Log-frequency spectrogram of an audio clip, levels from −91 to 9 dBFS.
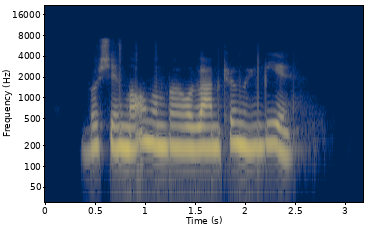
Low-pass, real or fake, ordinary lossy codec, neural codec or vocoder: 7.2 kHz; fake; AAC, 48 kbps; codec, 16 kHz, 0.7 kbps, FocalCodec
